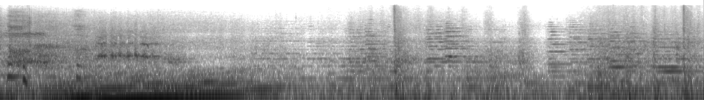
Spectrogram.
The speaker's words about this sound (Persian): ماشین رو روشن کن.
